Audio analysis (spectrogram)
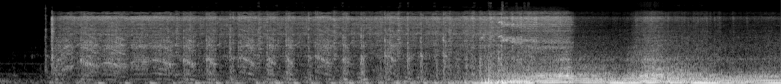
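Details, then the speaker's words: Honda Civic track car right after an engine swap replacing a blown engine, first start after fuel return line and battery fixed; cranks, catches cleanly, revs under throttle, then settles to a steady, even, crisp idle; normal start, sounds healthy. "Sounds like a healthy engine to me. Sounds healthy to me, baby. And it's idling healthy."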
